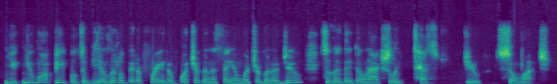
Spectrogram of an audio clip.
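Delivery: ordinary talk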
